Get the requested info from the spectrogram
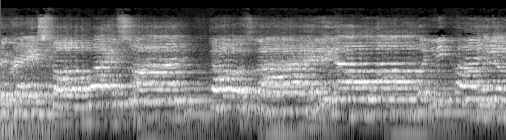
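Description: A mixed choir of high school students singing a slow song in long held notes.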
